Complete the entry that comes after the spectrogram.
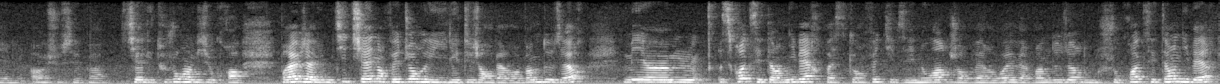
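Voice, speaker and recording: Une adolescente qui parle face à sa caméra, bavarde, hésitante, avec beaucoup de « euh » et de reprises. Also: female voice, medium pitch, fairly even intonation, normal speed. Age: teens. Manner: chatty, rambling, many fillers and restarts. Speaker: vlogger. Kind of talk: casual talk to camera. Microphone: phone camera. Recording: echoey room, faint background noise.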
